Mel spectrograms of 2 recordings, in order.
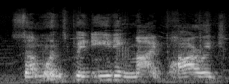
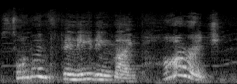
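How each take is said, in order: First: It is growled in Daddy Bear's deep voice. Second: It is gasped in Mommy Bear's breathless voice.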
